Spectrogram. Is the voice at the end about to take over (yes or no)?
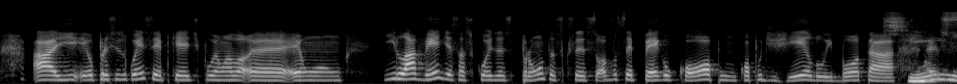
yes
